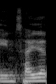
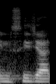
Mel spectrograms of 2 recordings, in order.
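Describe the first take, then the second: First: The second vowel sounds like "eye". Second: The second vowel sounds like "ee". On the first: The speaker calls it wrong. "এটা ইনসাইজার না" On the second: The speaker calls it right. "এরকম একটা উচ্চারণ হয়"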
